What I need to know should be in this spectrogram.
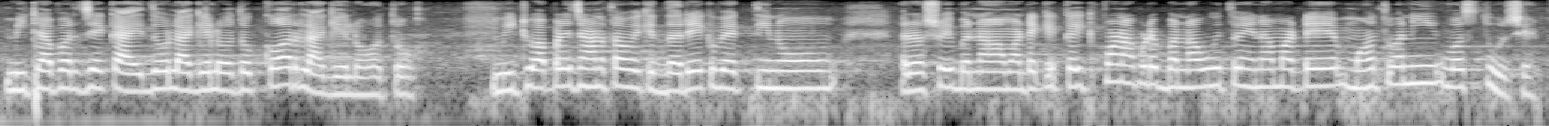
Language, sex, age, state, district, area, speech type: Gujarati, female, 30-45, Gujarat, Narmada, rural, spontaneous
